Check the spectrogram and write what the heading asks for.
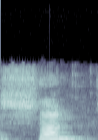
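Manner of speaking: शन said as a short shun; model pronunciation. Shown as a demonstration. Teacher answers the tion question for students, clearly. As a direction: say शन as one clipped syllable shun. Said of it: "T I O N को क्या बोलते हैं".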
